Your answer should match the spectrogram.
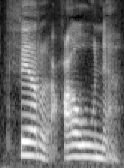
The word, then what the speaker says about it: فِرْعَوْنَ: If the answer is no, then we will read the Ra SAKINAH light as the example, فِرْعَوْنَ.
